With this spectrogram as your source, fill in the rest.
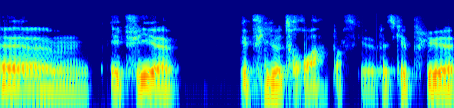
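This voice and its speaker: Fairly even intonation marks a man's very deep, low-pitched speech. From Egypt, Cairo. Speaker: singer-songwriter. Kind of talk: interview.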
